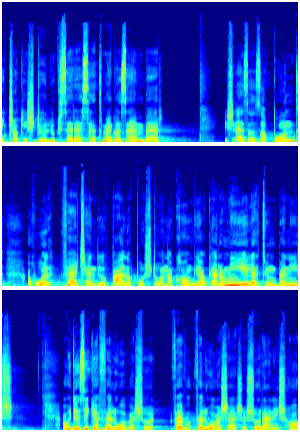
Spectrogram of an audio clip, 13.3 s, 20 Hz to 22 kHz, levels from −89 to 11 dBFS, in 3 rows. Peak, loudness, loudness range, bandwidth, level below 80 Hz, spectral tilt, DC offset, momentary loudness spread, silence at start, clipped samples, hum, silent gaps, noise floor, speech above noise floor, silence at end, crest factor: -6 dBFS; -25 LUFS; 6 LU; 18.5 kHz; -38 dBFS; -5 dB/octave; under 0.1%; 9 LU; 0 s; under 0.1%; none; none; -56 dBFS; 32 dB; 0 s; 20 dB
